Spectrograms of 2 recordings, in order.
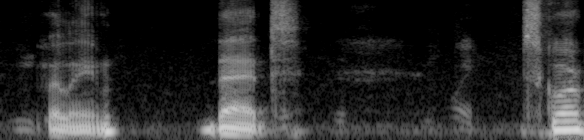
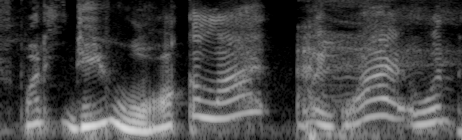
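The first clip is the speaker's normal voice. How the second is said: incredulous, pitch climbing high; 4 dB quieter than usual. Real, not acted. Baffled at walking so much.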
